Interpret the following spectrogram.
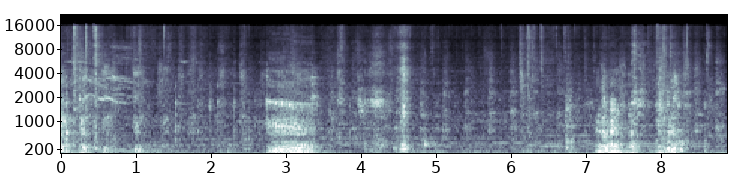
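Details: Playful growls and grunts from dogs tugging over a towel: a Jack Russell Terrier against black-and-white and red-and-white Border Collies. Two louder, rough harmonic bursts stand out near three and seven seconds over steady scuffling and panting.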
